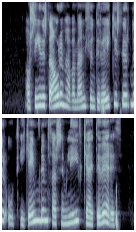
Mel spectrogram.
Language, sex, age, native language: Icelandic, female, 40-49, Icelandic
